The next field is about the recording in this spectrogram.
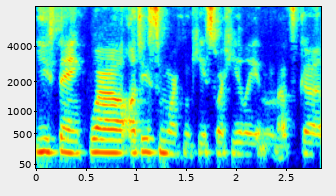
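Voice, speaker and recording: This woman's voice sits at a medium pitch, somewhat breathy, with a dark, mellow tone. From global South heritage, multilingual upbringing. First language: non-English heritage language. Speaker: literature academic. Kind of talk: recorded talk.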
